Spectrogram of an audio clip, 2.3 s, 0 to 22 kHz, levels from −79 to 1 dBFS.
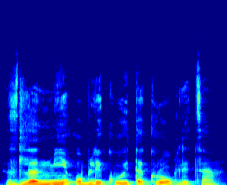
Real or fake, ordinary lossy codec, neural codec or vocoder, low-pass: real; none; none; 19.8 kHz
